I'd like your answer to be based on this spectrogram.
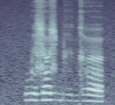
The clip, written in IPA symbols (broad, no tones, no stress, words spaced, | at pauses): wɪzœzbʱɪ ɡʱœ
